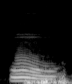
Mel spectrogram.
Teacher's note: is rounded high back vowel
